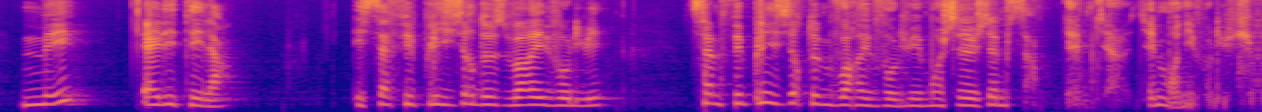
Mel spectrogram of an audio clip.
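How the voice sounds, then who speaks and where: Somewhat breathy and dark, mellow in tone, a woman speaks at a fairly quick pace with a medium pitch, ordinary pitch variation, big swings in loudness and long, frequent pauses. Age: 20s. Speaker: gaming youtuber reacting to old videos. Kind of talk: casual reaction commentary. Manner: calmer, more composed voice than before.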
